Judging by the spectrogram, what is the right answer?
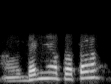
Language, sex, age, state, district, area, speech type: Maithili, female, 60+, Bihar, Supaul, rural, conversation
